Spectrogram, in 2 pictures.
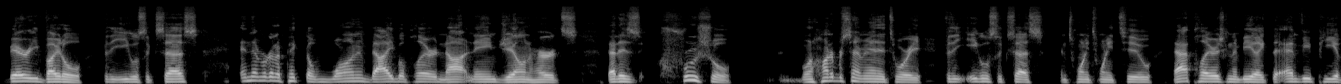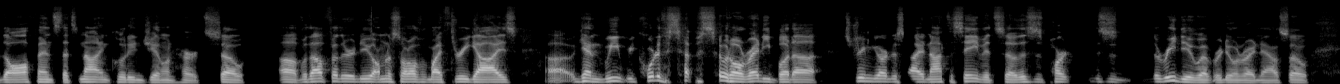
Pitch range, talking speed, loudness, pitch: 110-135 Hz, 205 wpm, -24 LUFS, 120 Hz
